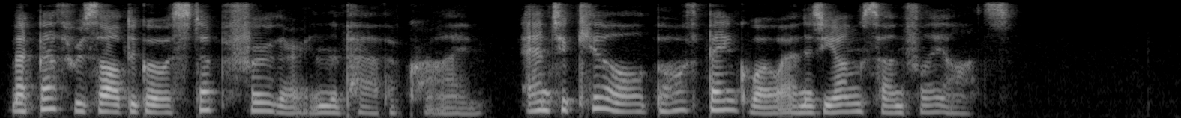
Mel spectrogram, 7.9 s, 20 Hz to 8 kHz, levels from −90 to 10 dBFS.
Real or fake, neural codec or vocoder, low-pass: fake; vocoder, 22.05 kHz, 80 mel bands, WaveNeXt; 7.2 kHz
